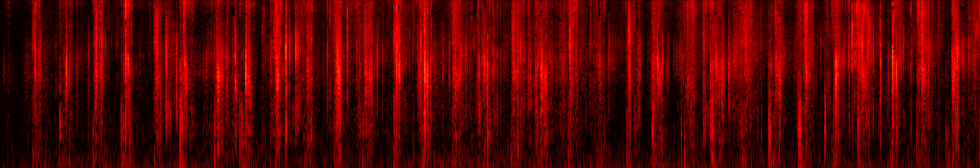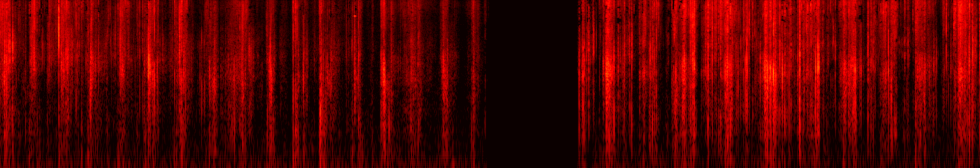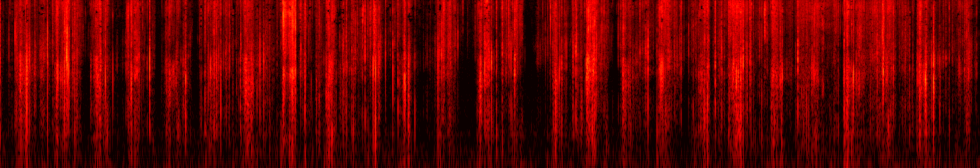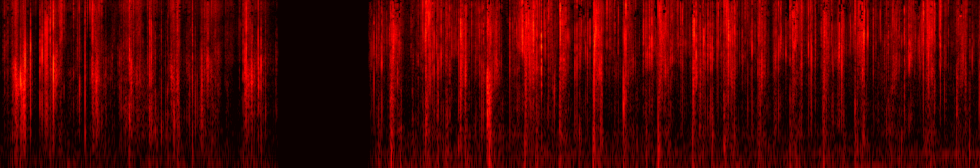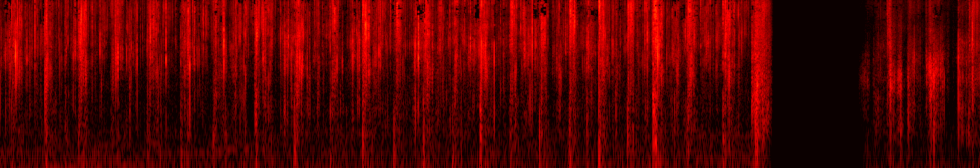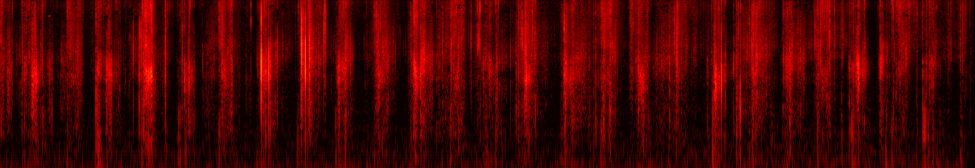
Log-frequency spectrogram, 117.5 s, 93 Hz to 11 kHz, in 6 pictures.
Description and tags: Ice walk.
4 types of walking on the icy asphalt road.
Temperature: - 4 ° C.
Recorder - Tascam DR-05.
asphalt, icy, road, walk, walking, winter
